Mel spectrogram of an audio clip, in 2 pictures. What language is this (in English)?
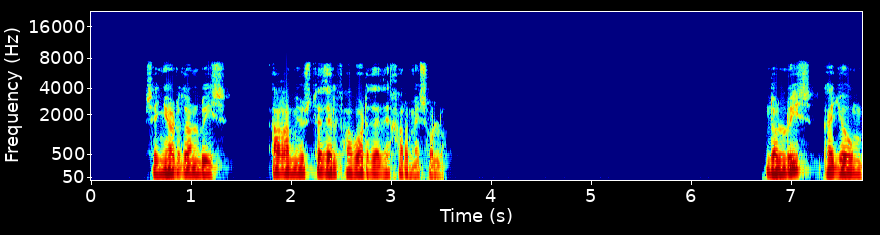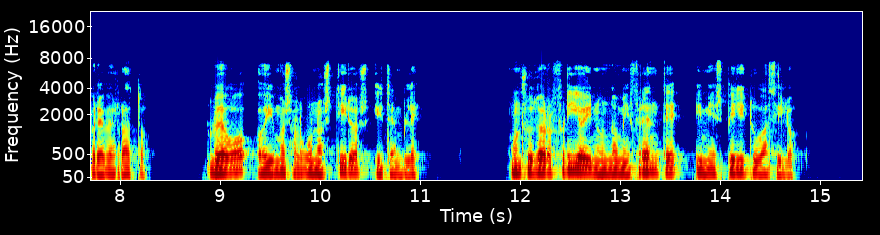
Spanish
